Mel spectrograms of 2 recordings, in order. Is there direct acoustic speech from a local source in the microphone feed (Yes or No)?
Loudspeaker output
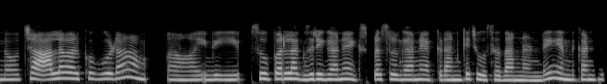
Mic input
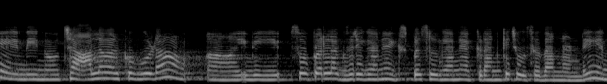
No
